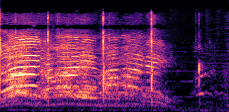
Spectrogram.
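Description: A crowd of protesters shouting a slogan together in one loud, sustained call that fades out near the end. Sharp beats land about twice a second under it.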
